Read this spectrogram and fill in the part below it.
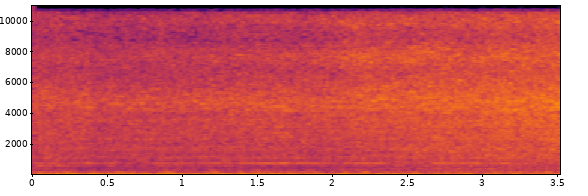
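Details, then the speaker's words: Torana being adjusted to stop run-on after shutdown, with the fan running: deep, lumpy rumble with a slow uneven pulse, engine shaking. Idle speed set too low. "um I I think we're idling a bit too"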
